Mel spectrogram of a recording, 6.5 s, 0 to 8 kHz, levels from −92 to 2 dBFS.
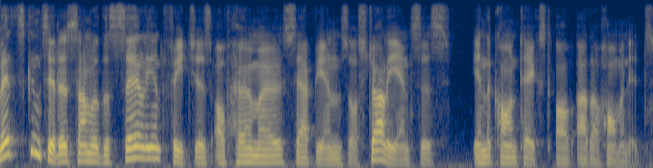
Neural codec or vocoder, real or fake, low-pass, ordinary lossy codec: none; real; 7.2 kHz; Opus, 64 kbps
